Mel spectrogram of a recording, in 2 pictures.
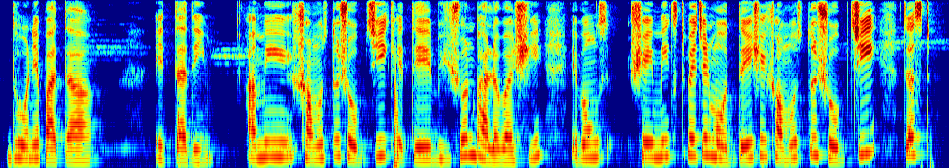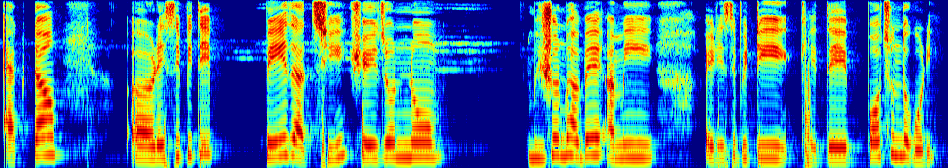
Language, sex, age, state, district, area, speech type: Bengali, female, 18-30, West Bengal, Malda, rural, spontaneous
